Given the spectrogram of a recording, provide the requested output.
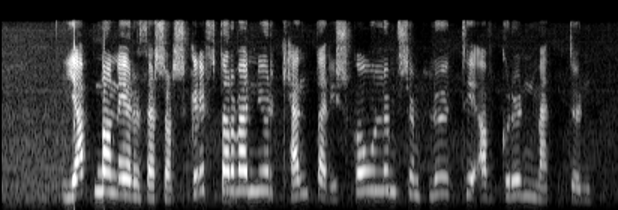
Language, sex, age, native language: Icelandic, female, 30-39, Icelandic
